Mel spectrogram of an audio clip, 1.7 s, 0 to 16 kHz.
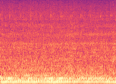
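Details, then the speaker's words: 1959 Pontiac Catalina just restarted after a carburetor swap, idle screw dialed up: steady, fast, even idle with a deep low rumble and no misses; idling too high. "That's a little too high on the idle."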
